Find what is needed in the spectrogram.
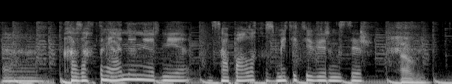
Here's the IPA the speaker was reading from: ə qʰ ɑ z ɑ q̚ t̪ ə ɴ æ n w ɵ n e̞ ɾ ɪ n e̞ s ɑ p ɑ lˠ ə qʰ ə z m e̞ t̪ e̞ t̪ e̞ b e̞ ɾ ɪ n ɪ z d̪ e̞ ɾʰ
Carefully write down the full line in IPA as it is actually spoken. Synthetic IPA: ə qʰ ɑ z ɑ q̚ t̪ ə ɴ æ n w ɵ n e̞ ɾ ɪ n e̞ s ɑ p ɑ lˠ ə qʰ ə z m e̞ t̪ e̞ t̪ e̞ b e̞ ɾ ɪ ŋ ɪ z d̪ e̞ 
